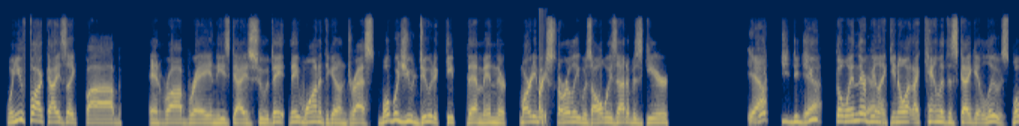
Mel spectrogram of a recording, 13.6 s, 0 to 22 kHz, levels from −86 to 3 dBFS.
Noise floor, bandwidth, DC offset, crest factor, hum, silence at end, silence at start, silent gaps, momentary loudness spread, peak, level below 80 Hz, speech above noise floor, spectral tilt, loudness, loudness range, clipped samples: under -90 dBFS; 13 kHz; under 0.1%; 16 dB; none; 0 s; 0.1 s; 1.05-1.14 s, 1.64-1.98 s, 5.87-5.95 s, 6.09-6.20 s, 6.76-6.92 s, 8.92-9.96 s, 10.25-10.41 s, 10.98-11.14 s; 4 LU; -4 dBFS; -60 dBFS; over 70 dB; -5 dB/octave; -20 LUFS; 2 LU; under 0.1%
